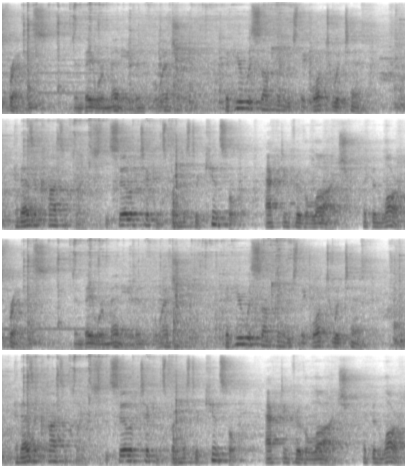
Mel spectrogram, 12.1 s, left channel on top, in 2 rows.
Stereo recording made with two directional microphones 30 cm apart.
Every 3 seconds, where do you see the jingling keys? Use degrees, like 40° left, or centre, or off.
10° right, 50° right, 20° right, off.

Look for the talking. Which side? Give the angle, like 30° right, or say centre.
centre.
